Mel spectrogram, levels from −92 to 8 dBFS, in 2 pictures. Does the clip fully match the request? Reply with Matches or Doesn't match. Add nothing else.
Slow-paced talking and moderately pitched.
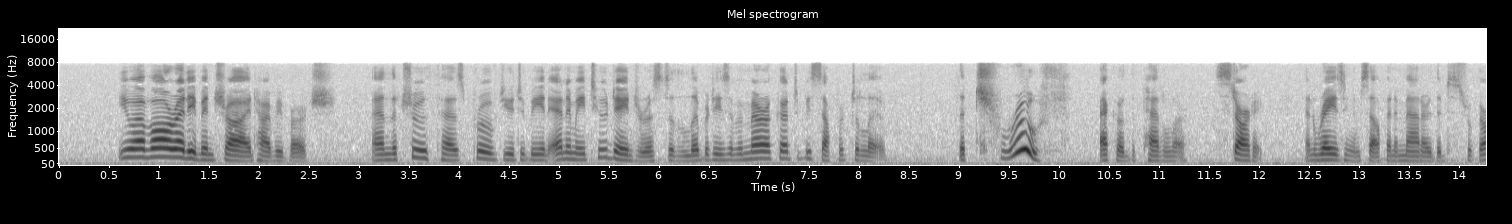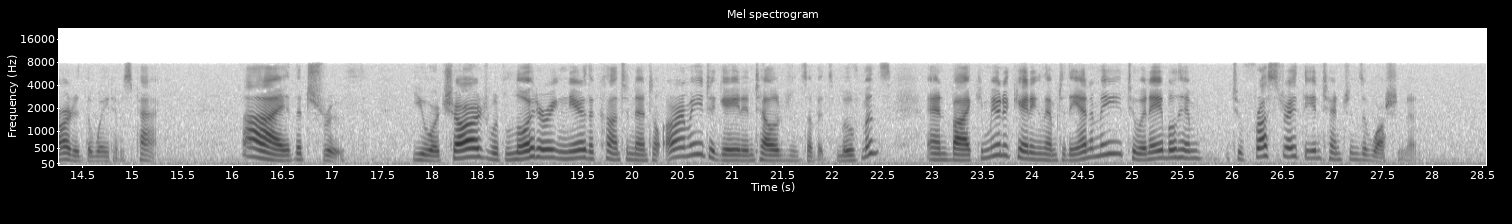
Doesn't match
